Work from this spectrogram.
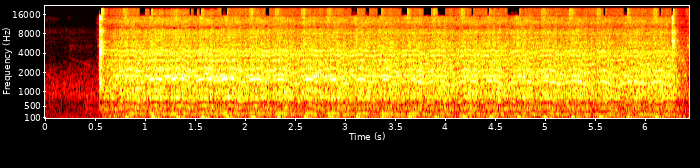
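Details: Mazda RX-8 rotary, compression-tested, cranked after earlier missing plugs were refitted: steady rhythmic starter chugging of about three to four beats a second for six seconds, never fires. Battery seemed weak ('no juice'); cause unconfirmed, spark check next.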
